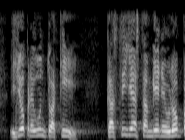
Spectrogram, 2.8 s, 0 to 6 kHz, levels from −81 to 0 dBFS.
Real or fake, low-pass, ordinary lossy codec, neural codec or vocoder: fake; 5.4 kHz; none; vocoder, 22.05 kHz, 80 mel bands, Vocos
